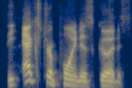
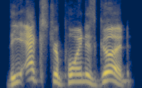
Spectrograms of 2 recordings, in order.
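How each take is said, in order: First: It is said in a flat, unexcited way. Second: It is said in a lively, excited way. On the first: The speaker calls it wrong. "You don't sound excited there" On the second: The speaker calls it right. "Show me that excitement"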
